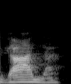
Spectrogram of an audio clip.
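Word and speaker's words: Gardiner: wedding was from uh Garder although he pronounced it Gardner uh Maine and he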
